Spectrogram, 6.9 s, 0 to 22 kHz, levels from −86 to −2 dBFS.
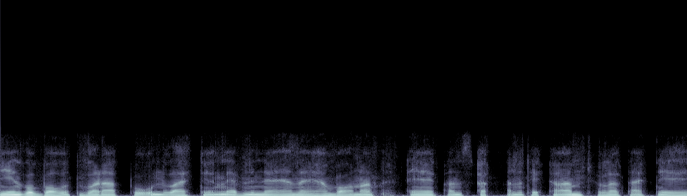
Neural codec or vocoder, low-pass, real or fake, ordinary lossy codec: autoencoder, 22.05 kHz, a latent of 192 numbers a frame, VITS, trained on many speakers; 7.2 kHz; fake; Opus, 16 kbps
